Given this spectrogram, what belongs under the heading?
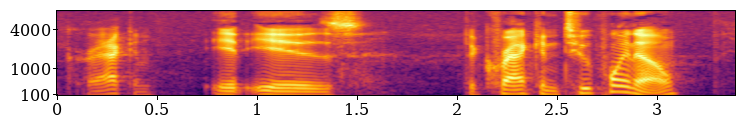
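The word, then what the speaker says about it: Krak'n: see it's something called a crack in uh it's spelled k-r-a-k apostrophe i n Kraken it is the Kraken 2.0 and it is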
